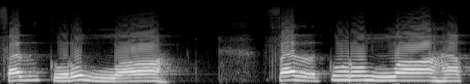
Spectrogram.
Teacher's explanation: اس یہاں پر یہ واو الف یہ لام نہیں پڑھیں گے، اس کو را کو لام سے ملائیں گے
